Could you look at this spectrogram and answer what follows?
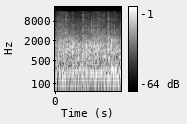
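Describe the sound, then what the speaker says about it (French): Crowd at Secours Expo 2018 in Paris applauding a rescue dog demonstration, a brief, dense burst of clapping. "On peut les applaudir très fort s'il vous plaît pour cette magnifique démonstration."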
